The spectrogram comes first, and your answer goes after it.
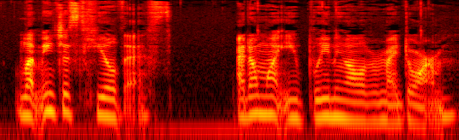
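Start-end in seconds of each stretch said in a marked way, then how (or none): none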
